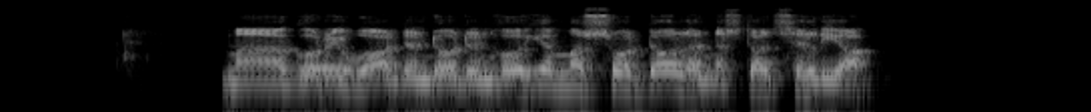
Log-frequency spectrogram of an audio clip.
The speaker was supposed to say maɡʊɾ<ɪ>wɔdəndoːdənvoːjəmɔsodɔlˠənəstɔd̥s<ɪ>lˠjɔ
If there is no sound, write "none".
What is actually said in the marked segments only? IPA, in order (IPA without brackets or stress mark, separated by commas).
ɪ, ɪ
